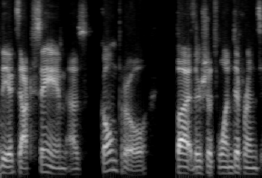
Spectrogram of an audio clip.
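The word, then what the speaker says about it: compró: so in this case moving the stress to the second syllable compro changes both the tense like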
